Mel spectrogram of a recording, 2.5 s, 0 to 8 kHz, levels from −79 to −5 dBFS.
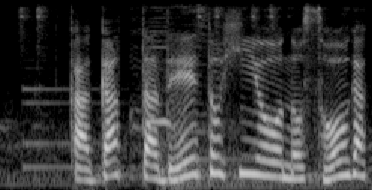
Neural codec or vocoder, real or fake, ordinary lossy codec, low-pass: none; real; Opus, 32 kbps; 7.2 kHz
